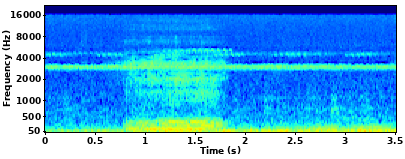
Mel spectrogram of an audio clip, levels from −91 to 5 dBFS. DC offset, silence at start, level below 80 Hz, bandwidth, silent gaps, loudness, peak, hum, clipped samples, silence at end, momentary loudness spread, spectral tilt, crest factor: under 0.1%; 0 s; -36 dBFS; 16.5 kHz; none; -33 LUFS; -16 dBFS; none; under 0.1%; 0 s; 9 LU; -4.5 dB/octave; 16 dB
